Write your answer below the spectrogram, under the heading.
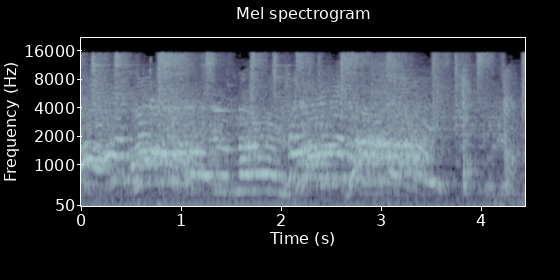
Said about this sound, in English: Derek Chauvin, the former Minneapolis police officer, has been found guilty on all counts in the death of George Floyd. … family in Houston, as you just heard there, erupting in cheers and chants yesterday after the verdict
